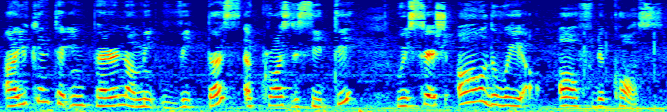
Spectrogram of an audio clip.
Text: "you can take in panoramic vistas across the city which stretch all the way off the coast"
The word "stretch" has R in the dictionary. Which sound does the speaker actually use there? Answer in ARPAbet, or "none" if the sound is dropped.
R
